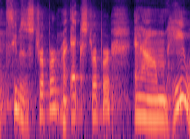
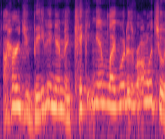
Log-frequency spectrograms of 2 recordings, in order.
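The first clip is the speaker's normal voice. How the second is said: higher and louder, scolding roommate; mock outrage; 6 semitones higher, 4 dB louder than usual. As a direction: play the appalled roommate. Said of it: "So she was like".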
